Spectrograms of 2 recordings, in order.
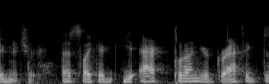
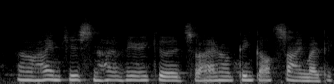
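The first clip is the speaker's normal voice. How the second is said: high-pitched mocking voice sounding unsure of itself; 7 semitones higher, 5 dB quieter than usual. Ranting about painters who doubt themselves: mocking imitation of a self-doubting painter. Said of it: "I hope I'm mocking the heck out of somebody".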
